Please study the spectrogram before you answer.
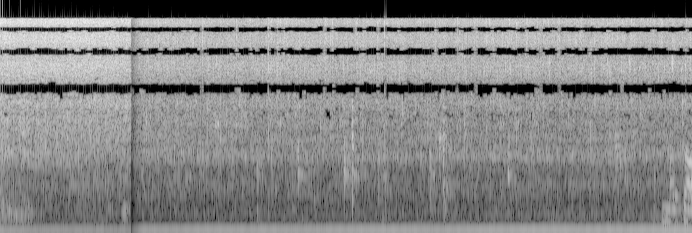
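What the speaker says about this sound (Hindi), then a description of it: "इसमें हम ये मसाला फ्राई करेंगे।" Masala spice paste fries in hot mustard oil for a stuffed sponge gourd dish. It makes a steady, loud, close sizzle that never breaks, with a constant background hum underneath.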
